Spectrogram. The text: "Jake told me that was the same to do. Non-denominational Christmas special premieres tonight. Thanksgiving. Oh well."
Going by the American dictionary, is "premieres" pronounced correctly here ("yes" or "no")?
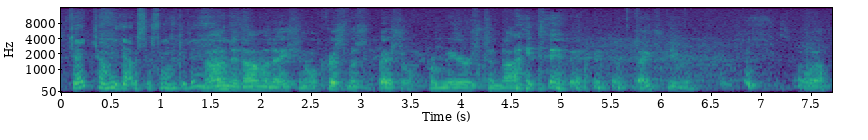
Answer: no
